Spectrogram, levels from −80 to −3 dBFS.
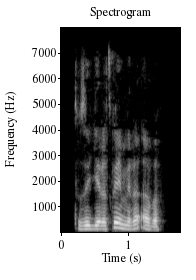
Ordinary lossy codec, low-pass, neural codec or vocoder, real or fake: AAC, 32 kbps; 7.2 kHz; none; real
